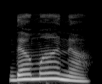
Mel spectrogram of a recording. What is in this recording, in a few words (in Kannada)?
"ದಮಾನ", Kannada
